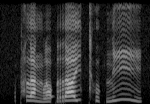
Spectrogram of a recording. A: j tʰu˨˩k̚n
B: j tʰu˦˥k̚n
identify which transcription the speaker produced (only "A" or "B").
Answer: A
